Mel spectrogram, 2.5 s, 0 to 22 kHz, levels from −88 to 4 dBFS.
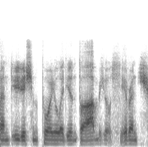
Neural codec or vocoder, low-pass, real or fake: codec, 16 kHz, 0.5 kbps, X-Codec, HuBERT features, trained on balanced general audio; 7.2 kHz; fake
